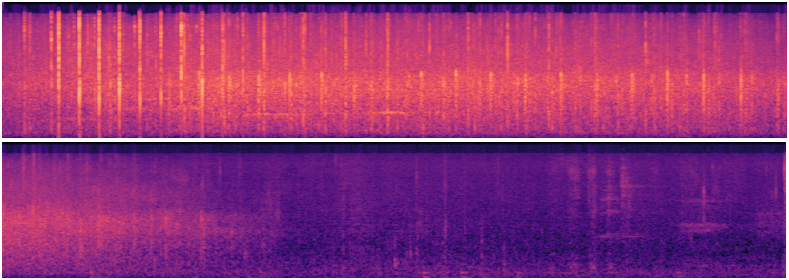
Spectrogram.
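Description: A hall full of people at a business school graduation ceremony bursts into loud applause for the graduates, a dense clapping roar that thins and fades out to near silence by the end.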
